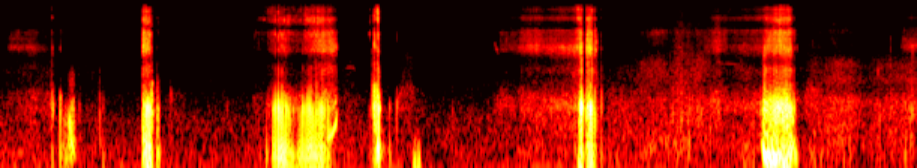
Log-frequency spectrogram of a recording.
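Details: Small dog sleeping: irregular snorting snores and nasal snuffles with quiet gaps between them; snoring.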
